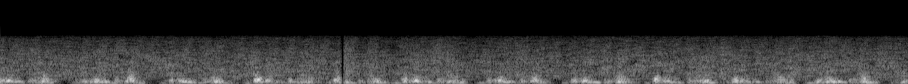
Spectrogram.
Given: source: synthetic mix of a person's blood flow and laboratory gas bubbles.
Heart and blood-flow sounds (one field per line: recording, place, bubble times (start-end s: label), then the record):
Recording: Doppler ultrasound of blood flow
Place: precordium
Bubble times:
no bubbles
From the record:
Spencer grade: 0 (complete lack of bubble signals)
